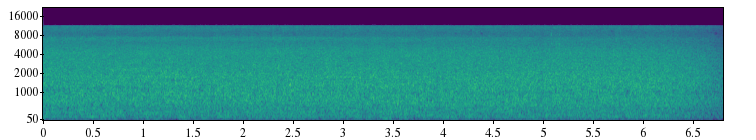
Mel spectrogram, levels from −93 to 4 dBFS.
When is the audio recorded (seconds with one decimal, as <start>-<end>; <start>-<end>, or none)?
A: 0.0-0.5; 2.3-3.1; 4.1-6.8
